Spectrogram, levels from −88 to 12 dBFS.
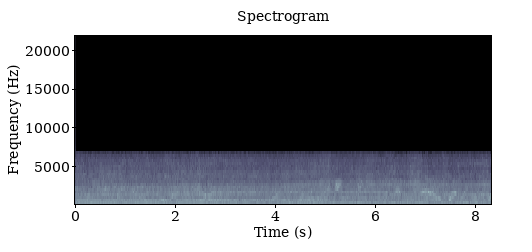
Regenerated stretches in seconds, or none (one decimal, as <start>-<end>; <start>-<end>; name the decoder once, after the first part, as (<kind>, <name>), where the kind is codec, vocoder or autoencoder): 2.9-6.0 (vocoder, Vocos)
